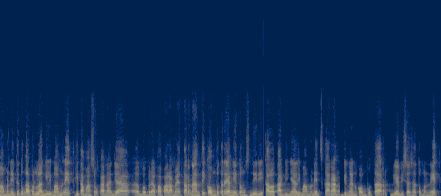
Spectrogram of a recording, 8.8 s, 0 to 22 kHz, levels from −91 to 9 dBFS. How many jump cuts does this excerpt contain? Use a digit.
2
